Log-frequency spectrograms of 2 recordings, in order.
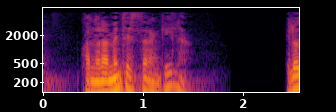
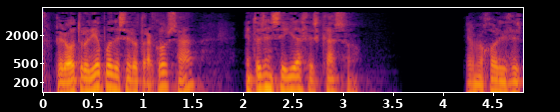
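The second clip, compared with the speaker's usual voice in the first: ordinary talk, nothing marked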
